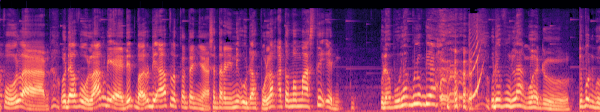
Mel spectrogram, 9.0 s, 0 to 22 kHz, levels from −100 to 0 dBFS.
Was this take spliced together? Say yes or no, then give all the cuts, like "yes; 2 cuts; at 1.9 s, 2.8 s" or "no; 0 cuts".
yes; 1 cut; at 3.2 s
